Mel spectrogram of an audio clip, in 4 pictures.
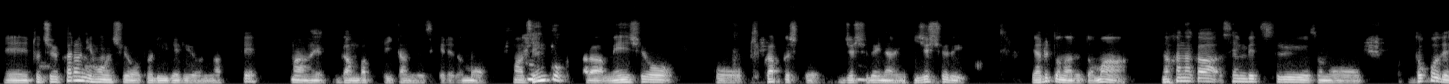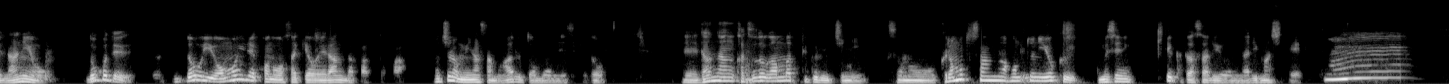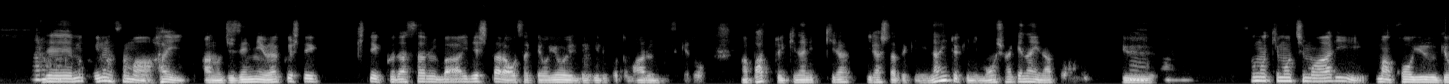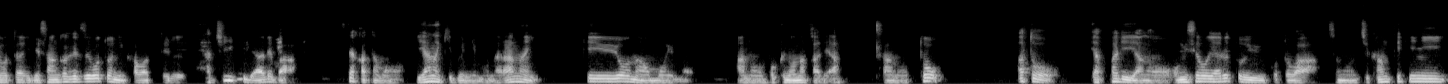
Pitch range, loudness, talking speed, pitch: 95-135 Hz, -15 LUFS, 345 characters per minute, 110 Hz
